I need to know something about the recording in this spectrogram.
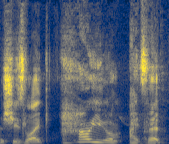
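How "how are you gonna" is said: ordinary delivery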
